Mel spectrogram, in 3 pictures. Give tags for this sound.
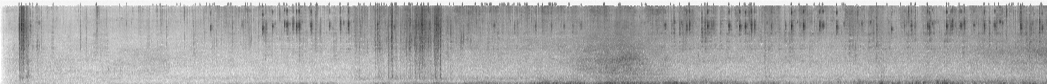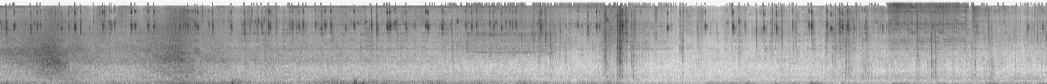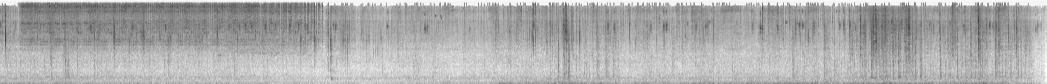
city; bicycle; bike; cycling; shaking; fahrrad; metal; vehicle; berlin; shaky; night

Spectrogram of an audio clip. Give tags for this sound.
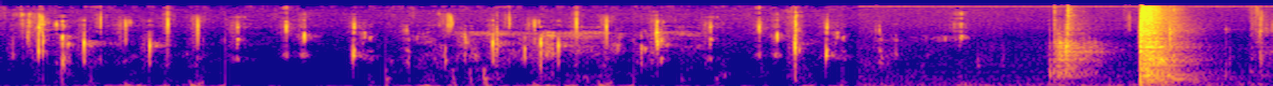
paste; cream; toothpaste

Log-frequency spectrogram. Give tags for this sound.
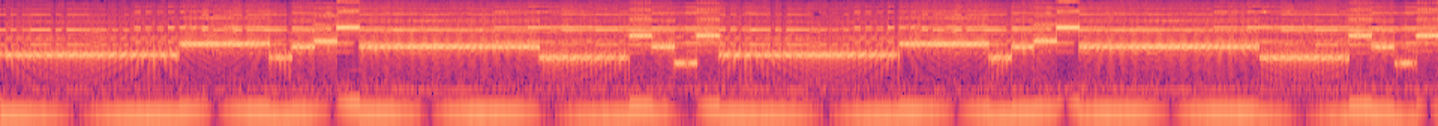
indus; noise; loop; techno

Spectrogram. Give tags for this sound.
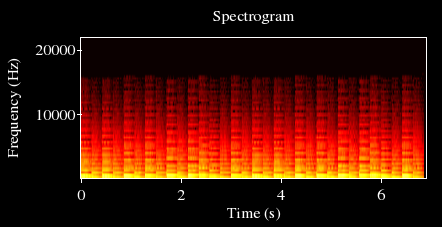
thoughtful; ring; cell; 09; ring-tone; mojomills; mojo-mills; cell-phone; ring-alert; alert; tone; free; jordan; phone; 3; mono; mills

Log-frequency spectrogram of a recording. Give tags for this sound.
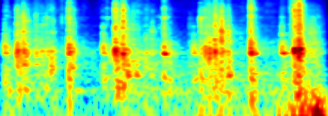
crank; cranking; old; winding

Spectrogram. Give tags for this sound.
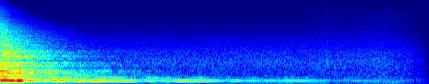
garage; snare; reverb

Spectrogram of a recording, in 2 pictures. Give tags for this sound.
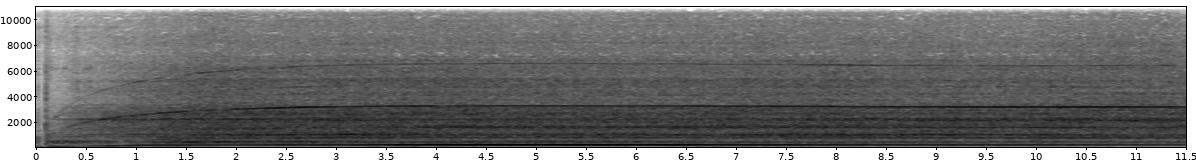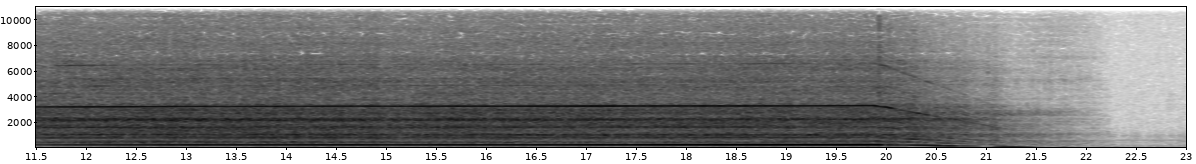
food; mixer; fast; home; appliance; mix

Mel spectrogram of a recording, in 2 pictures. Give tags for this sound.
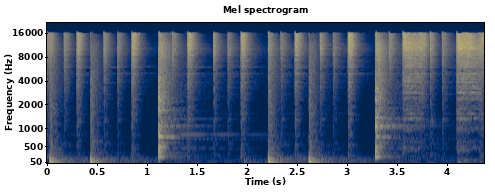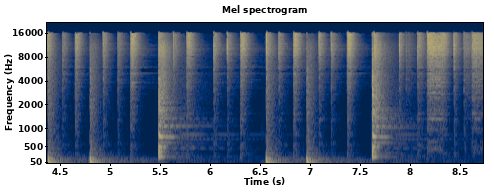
h4n; drumloop; drums; acoustic; loop

